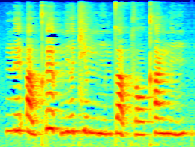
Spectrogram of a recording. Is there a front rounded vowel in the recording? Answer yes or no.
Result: no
